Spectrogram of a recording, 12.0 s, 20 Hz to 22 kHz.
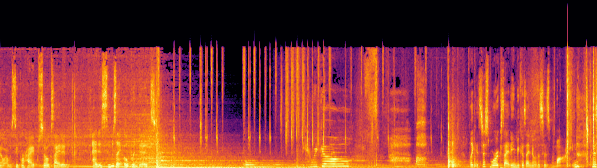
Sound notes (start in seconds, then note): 3.2 upbeat suspenseful music; 7.6 box opening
